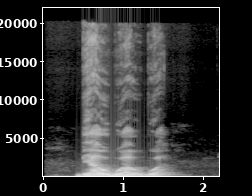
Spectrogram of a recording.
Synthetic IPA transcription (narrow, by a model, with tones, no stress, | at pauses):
bi˨a˦o˨ɡ͡bu˦a˨o˨ɡ͡bu˦a˨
